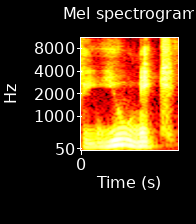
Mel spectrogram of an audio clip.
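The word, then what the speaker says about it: unique: কারণ এই উচ্চারণটা ইউ এর মত উচ্চারণ হচ্ছে।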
